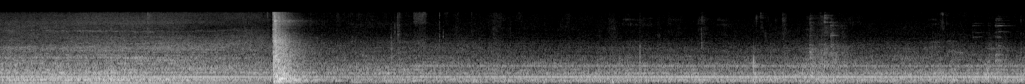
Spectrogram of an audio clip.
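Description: Steel shot blast cabinet and its dust collector running with a steady hum. About three seconds in, one loud, sharp burst of noise, after which the low rumble drops away.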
